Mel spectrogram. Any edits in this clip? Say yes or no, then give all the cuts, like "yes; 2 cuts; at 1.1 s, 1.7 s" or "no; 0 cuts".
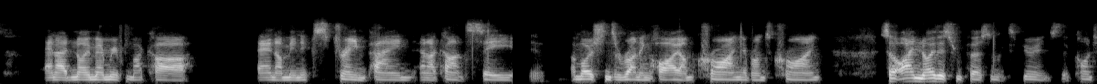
yes; 2 cuts; at 1.2 s, 5.1 s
